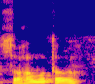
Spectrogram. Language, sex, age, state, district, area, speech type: Odia, male, 18-30, Odisha, Bargarh, urban, read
